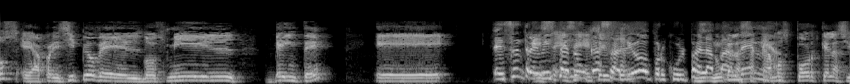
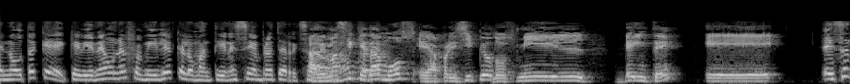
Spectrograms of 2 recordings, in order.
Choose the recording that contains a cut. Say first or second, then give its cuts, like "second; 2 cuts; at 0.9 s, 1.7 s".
second; 2 cuts; at 4.9 s, 7.0 s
